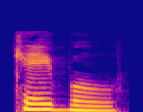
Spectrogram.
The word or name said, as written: cablelike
